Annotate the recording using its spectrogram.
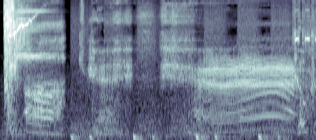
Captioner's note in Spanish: Gruñidos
